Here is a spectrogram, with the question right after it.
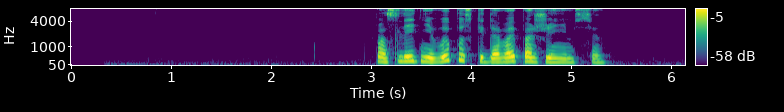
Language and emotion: Russian, neutral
